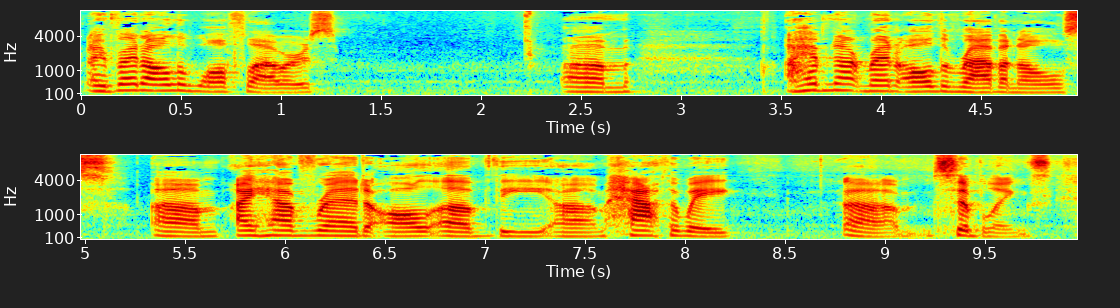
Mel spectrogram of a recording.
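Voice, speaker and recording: Casual woman podcaster, deep for her sex, chatty and profane with lots of ums. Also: fairly even intonation, measured pace, a bit bright. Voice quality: low voice. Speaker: podcast co-host. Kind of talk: casual chat.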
